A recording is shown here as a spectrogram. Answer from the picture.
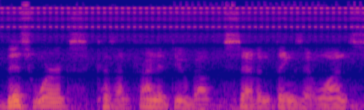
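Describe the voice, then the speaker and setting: Noticeable background noise sits behind a man speaking at medium pitch. He keeps a moderate pace with ordinary pitch variation. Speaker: accounting instructor. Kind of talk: tutorial. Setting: home basement. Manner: loud.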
